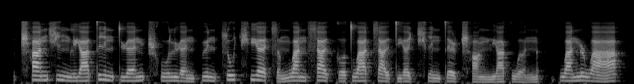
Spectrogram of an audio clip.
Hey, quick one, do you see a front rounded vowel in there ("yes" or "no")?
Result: yes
